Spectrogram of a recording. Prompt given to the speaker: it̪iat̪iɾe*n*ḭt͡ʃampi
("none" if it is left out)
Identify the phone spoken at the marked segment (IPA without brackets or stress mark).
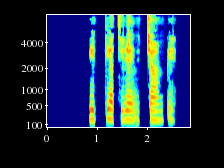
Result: n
